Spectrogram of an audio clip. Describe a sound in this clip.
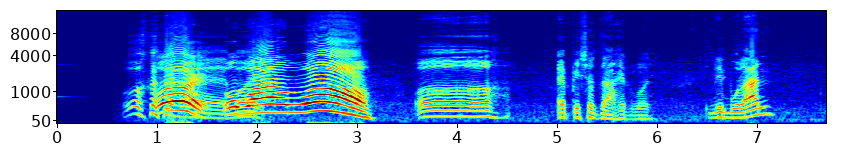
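A man talks calmly into a microphone, close by.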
